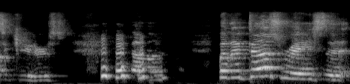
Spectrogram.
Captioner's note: laughs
